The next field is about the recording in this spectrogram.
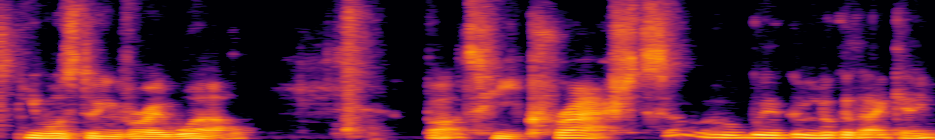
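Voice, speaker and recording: With a somewhat breathy quality, this man's voice shows ordinary pitch variation. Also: moderate pace. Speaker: chess commentator. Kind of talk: live stream chat. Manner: hesitant, many fillers.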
